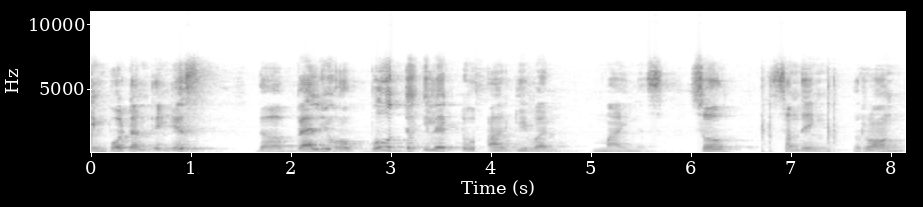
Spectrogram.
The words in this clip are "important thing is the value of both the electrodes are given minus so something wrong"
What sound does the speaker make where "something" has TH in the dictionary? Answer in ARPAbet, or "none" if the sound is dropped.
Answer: T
